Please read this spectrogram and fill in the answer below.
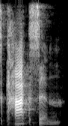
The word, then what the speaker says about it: coxswain: Now, I believe the actual pronunciation there is coxswain. Am I wrong on that? – Yeah, that's correct.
